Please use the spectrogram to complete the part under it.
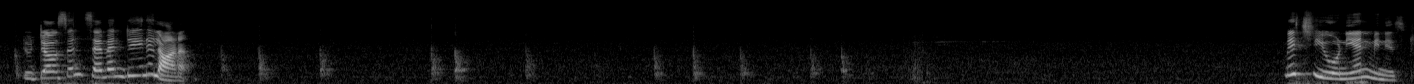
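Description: A young woman speaks clearly into a close microphone.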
